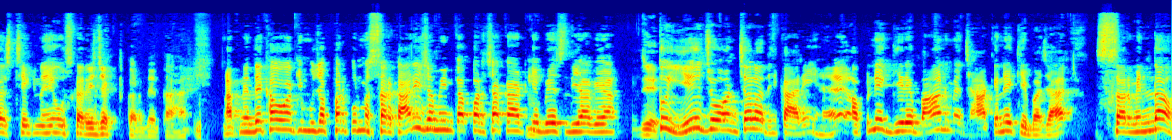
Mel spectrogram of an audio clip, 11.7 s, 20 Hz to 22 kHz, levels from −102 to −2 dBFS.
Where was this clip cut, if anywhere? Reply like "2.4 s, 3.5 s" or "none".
1.9 s, 6.3 s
